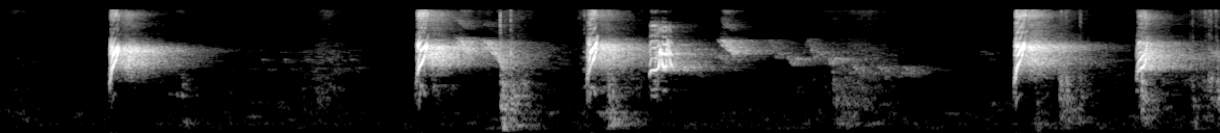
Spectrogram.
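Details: Ultramarine grosbeak female call for provoking a male: sparse, crisp chips with downward slurs, one followed by a trailing descending warble, separated by silent gaps.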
